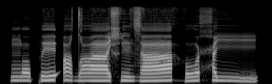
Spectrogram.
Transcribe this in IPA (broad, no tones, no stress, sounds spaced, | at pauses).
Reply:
ŋ ɔ p e ʔ a dˤ aː ɕ ĩ z aː h o ħ iː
